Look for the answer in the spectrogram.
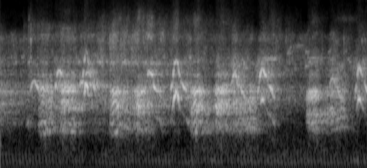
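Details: American Wigeon flock giving a steady stream of squeaky, rubber-duck whistles from males, many overlapping and rising and falling, with a few rougher notes mixed in.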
